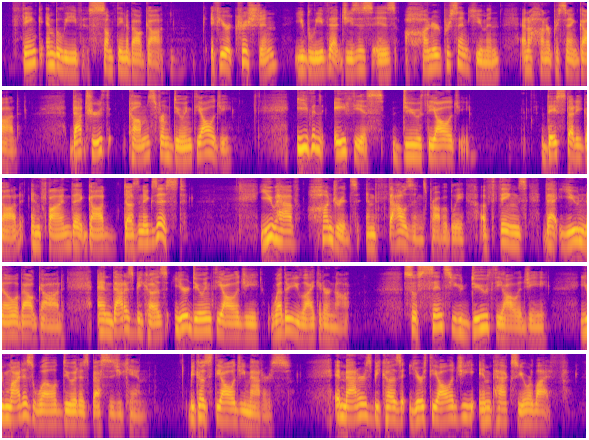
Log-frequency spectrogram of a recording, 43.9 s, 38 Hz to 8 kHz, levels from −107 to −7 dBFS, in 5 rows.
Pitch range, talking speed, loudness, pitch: 100-140 Hz, 125 wpm, -24 LUFS, 120 Hz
